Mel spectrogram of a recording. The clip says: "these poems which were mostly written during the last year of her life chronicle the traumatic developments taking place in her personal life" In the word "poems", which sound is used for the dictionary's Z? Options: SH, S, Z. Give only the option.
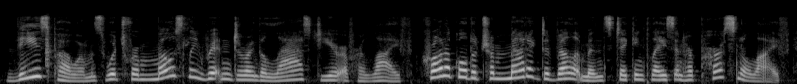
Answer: Z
